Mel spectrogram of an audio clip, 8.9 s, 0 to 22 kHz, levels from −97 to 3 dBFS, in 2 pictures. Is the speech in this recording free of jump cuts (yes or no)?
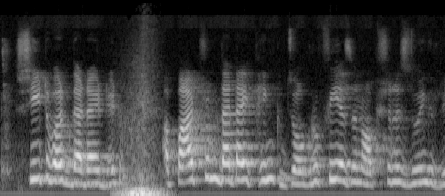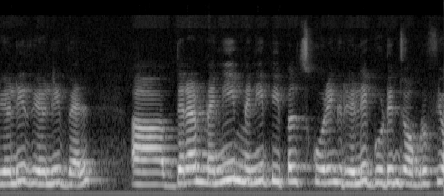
no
